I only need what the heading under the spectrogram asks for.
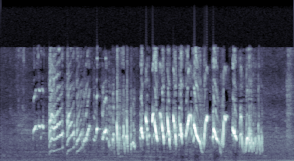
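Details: White loper canary singing a fast, high twittering song of rapid repeated notes, about three or four per second, with quick up-and-down zigzag trills, over a low background hum.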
